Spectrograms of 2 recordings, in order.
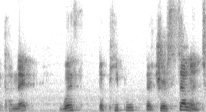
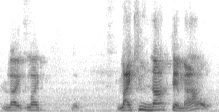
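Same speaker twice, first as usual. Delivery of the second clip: ordinary talk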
